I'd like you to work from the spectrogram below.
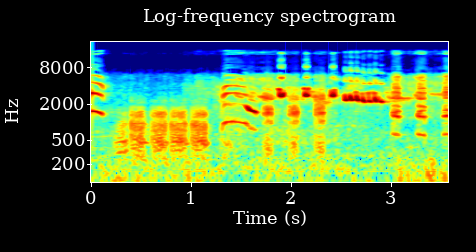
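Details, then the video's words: Common myna, locally jalak nias, in varied full isian song: a falling whistle, four gurgling rattles, another sliding whistle, then a fast jumble of sharp chips and high squeaks. "Suara Kicaun Burung Jalak Nias Full Isian"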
